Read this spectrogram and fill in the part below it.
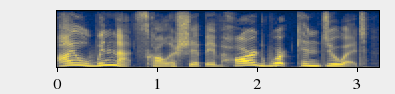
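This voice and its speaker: A woman's voice: sits high, lively intonation, measured pace, fairly bright tone, no room sound, studio quality, voice pushed up. A woman voicing an earnest, ambitious, dreamy teenage schoolgirl with an eager, sincere manner, in an audiobook story. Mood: eager, hopeful.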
